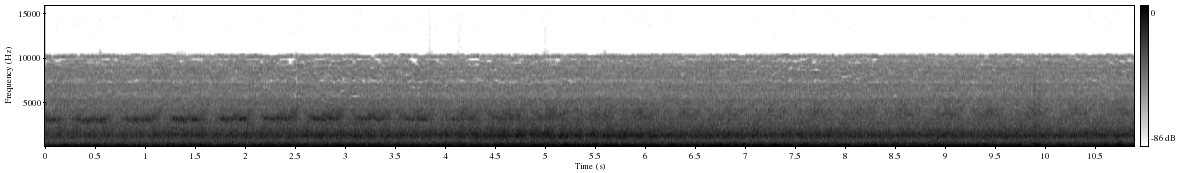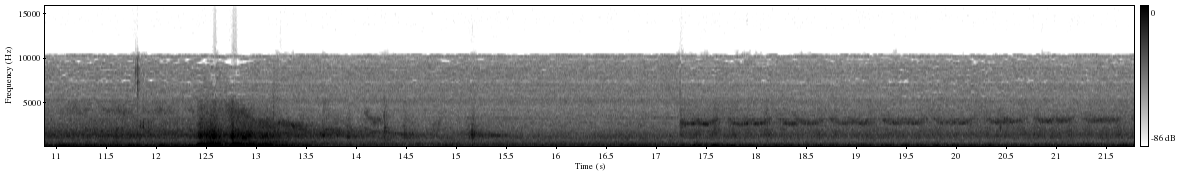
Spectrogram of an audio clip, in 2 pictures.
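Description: Strong wind roars outdoors.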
